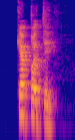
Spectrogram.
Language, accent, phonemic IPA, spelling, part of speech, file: French, Canada, /ka.pɔ.te/, capoter, verb, LL-Q150 (fra)-capoter.wav
- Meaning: 1. to overturn (of a boat, car etc.) 2. to derail 3. to fail 4. to flounder 5. to freak out, to lose it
